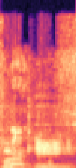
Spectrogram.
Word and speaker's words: Matej: Yes, it's Matej, hard to pronounce. It's Mackey. Matthew.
